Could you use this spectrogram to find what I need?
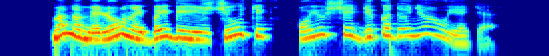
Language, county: Lithuanian, Tauragė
